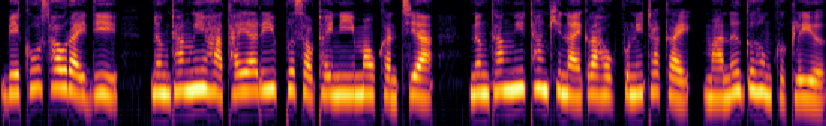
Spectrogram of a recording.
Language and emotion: Bodo, neutral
